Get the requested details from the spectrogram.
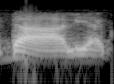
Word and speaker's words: D'Alia: Un altro, per esempio, il ministro D'Alia, che degli affari regionali, che verrebbe da pronunciare Dalia, come il fiore, in realtà nella zona occidentale della Sicilia è proprio Dalia, perché deriva dal nome Alia, che è un comune nel palermitano.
